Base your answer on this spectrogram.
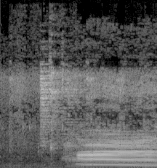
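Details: Bull being trained for karapan sapi bull racing at a field in Asemanis, giving a loud, steady, harmonic moo that starts abruptly and holds level for about a second over outdoor background noise.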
